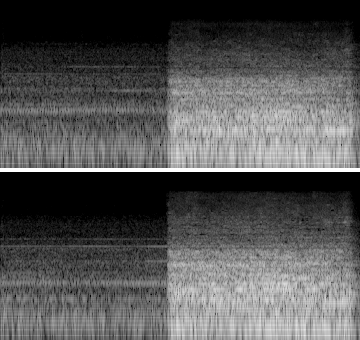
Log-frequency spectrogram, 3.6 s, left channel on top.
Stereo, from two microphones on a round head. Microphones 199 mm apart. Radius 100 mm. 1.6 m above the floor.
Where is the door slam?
45° right (ahead or behind), 6 m.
